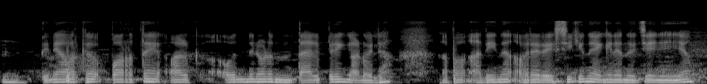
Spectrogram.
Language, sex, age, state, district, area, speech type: Malayalam, male, 18-30, Kerala, Idukki, rural, spontaneous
